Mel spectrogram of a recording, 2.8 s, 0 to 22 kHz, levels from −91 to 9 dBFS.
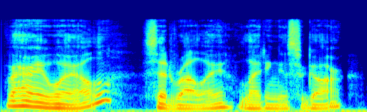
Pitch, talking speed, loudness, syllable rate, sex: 115 Hz, 150 wpm, -20 LUFS, 4.8 syllables/s, male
